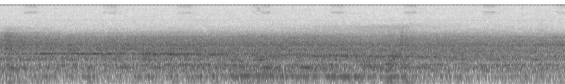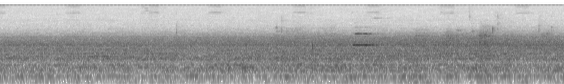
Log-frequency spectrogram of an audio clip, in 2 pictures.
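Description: Steady mechanical background hum, like an air conditioner or fan running. It holds one even level, with one brief faint pitched sound about three-quarters of the way through.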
